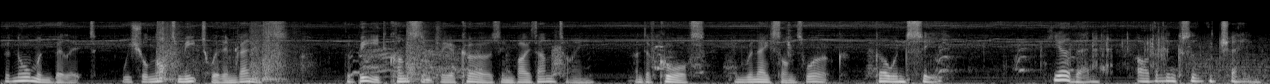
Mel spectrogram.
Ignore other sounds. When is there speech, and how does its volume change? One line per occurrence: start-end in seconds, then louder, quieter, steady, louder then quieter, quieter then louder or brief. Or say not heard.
0.0-9.7 steady
10.3-12.6 brief.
